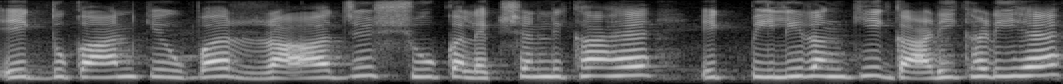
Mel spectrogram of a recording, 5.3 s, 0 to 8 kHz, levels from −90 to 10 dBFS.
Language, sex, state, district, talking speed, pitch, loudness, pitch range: Hindi, female, Bihar, Sitamarhi, 190 wpm, 270 Hz, -16 LUFS, 250-290 Hz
